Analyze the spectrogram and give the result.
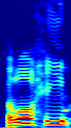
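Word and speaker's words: رحيم: Him, Rahim, Ar-Rahmanir-Rahim. Rahim. Rahim. Rahim. Ya, bagus ditekan tapi jangan jadi ada tasdidnya. Rahim, enggak. Rahim. Rahim. Rahim. Rahim. Nah, itu udah bagus tapi terlalu ditekan. Jadinya kayak tasdid.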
